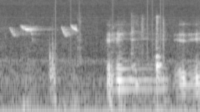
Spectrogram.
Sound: Beppe hums

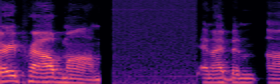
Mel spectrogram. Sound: static hisses

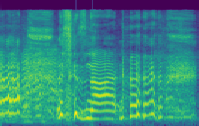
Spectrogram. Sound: laughter

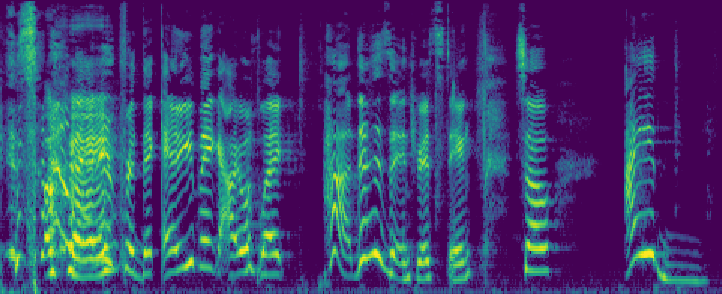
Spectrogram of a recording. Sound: laughs

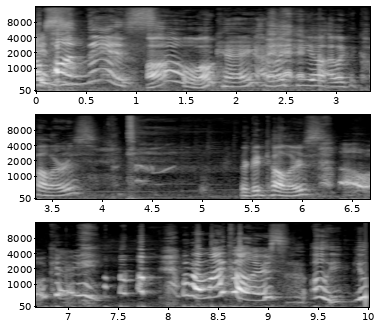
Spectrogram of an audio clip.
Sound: laugh

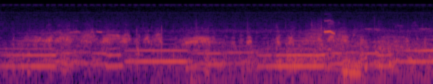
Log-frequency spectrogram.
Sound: duck sounds

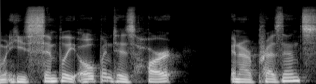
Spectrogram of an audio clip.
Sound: none

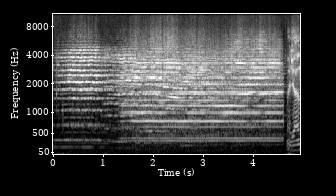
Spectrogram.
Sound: train horn blares

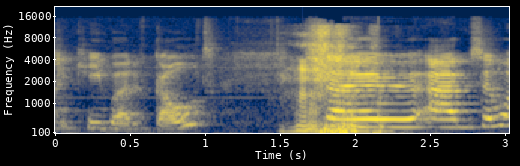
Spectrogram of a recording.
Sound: laughing

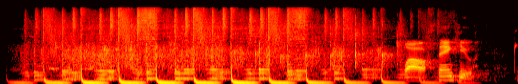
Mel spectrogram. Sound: bright music; attendees applauding

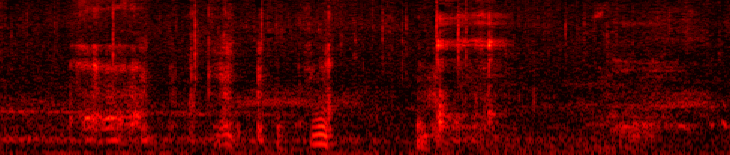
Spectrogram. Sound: gurgling, Dying sounds

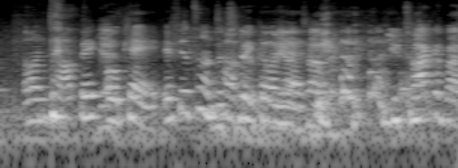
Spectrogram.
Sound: laughs

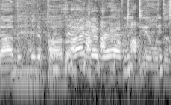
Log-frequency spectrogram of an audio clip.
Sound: group laughing

